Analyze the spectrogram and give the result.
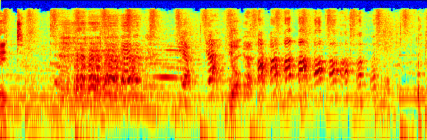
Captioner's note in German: Lachend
